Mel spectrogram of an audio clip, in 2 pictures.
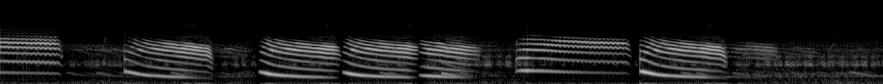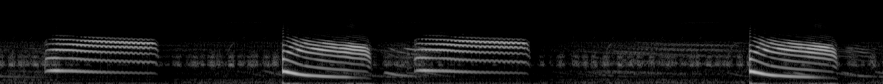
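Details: Two different cat frog species in Paraguay call side by side, heard close up: loud, nasal, crying-cat-like calls, some sweeping sharply downward and others held level.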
